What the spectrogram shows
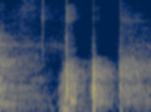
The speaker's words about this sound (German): das ist mein Handy, da klopfe ich gerade so drauf, scroll hier mal so ein bisschen durch. Das mache ich jetzt gerade auch, ne?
